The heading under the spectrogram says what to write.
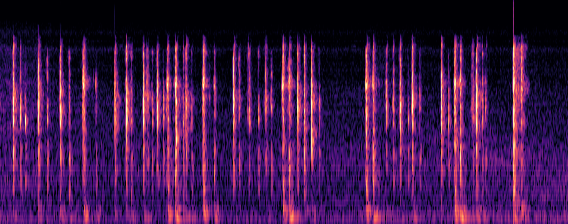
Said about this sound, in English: I've just typed him in caps. He thinks I'm shouting at him.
